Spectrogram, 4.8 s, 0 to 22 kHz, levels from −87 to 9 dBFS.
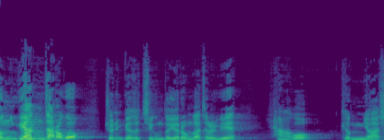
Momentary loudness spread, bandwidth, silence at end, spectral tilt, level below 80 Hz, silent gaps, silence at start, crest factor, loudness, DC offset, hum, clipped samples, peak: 18 LU; 14 kHz; 0 s; -3.5 dB/octave; -70 dBFS; none; 0 s; 22 dB; -21 LUFS; under 0.1%; none; under 0.1%; 0 dBFS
